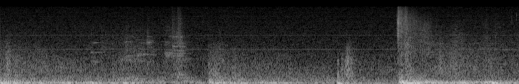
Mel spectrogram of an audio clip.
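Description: Tank cannon shots in World of Tanks: a sharp, loud boom near the end over a rumbling engine and battle background, with a few fainter distant thuds earlier.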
